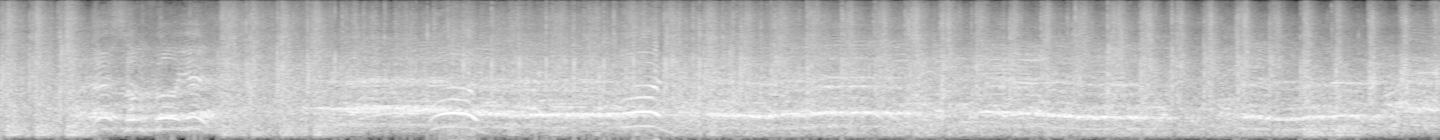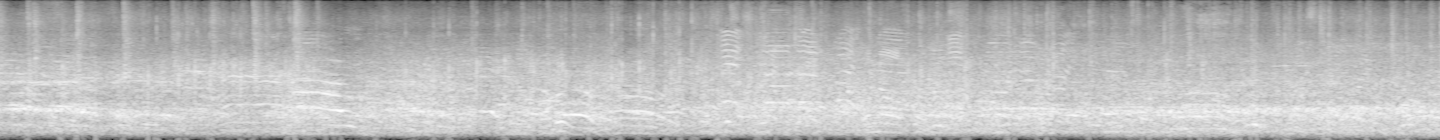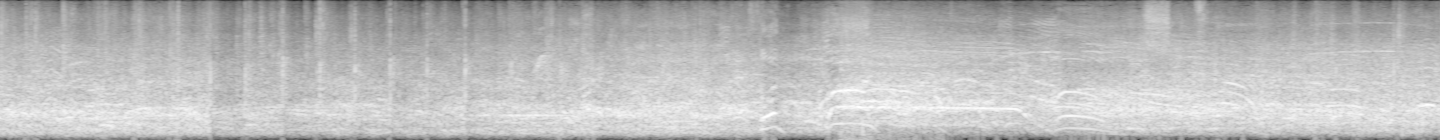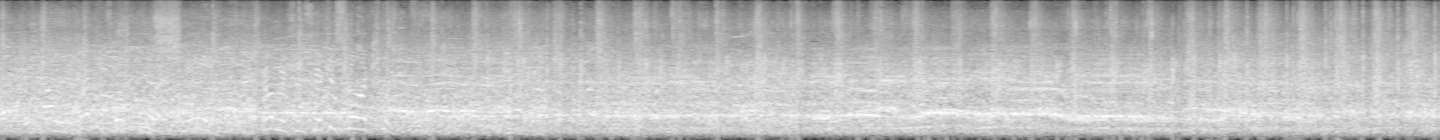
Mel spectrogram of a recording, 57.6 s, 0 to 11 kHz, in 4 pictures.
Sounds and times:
Crowd: 0.0 - 57.6
Speech: 43.6 - 47.1.

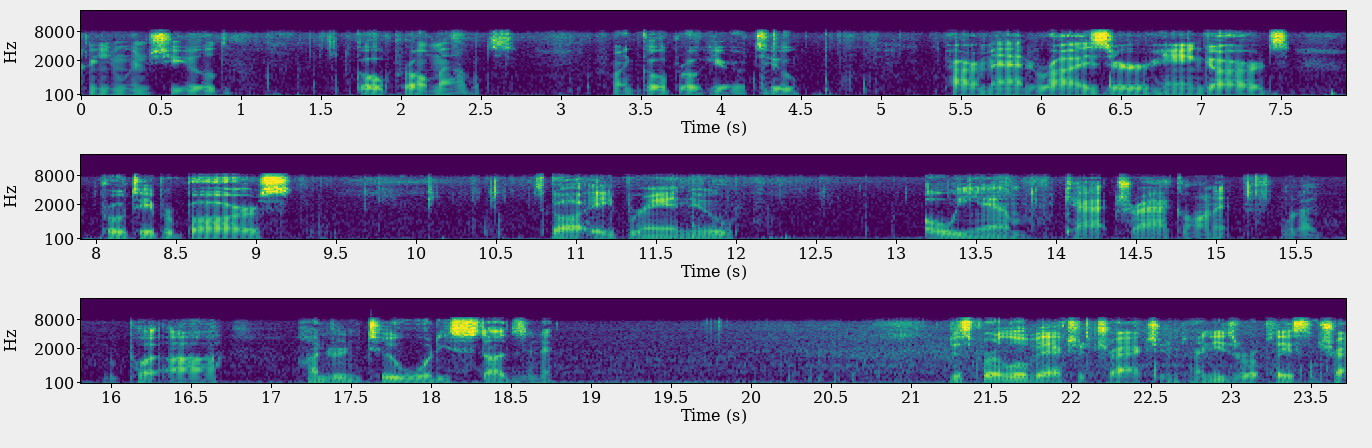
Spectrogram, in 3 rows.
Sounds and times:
Speech: 0.0 - 1.0, 1.7 - 2.7, 3.3 - 4.5, 5.4 - 9.3, 10.8 - 12.0, 13.2 - 18.8, 21.2 - 23.7.

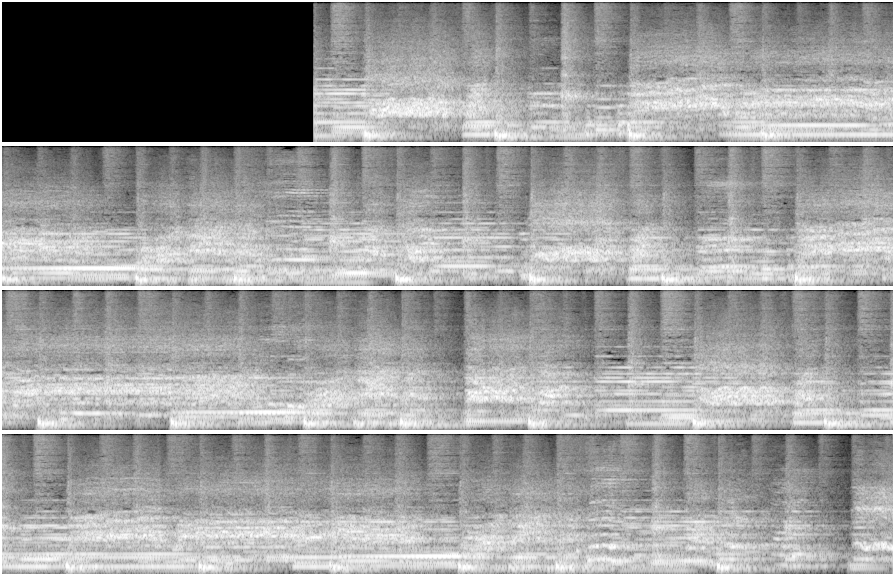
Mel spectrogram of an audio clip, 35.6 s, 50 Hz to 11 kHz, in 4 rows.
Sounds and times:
Choir: 3.6 - 5.2, 6.3 - 15.7, 16.8 - 23.8, 24.7 - 26.4, 27.4 - 33.0, 33.6 - 35.6.

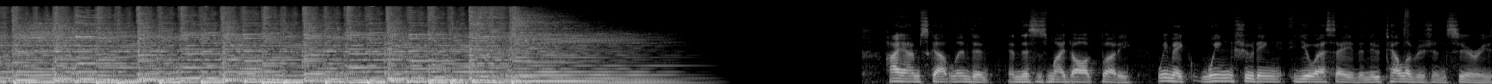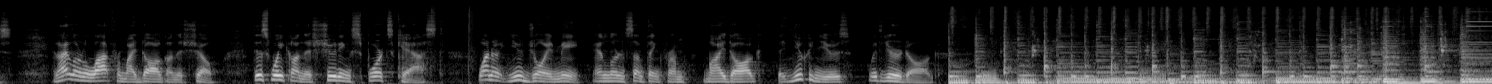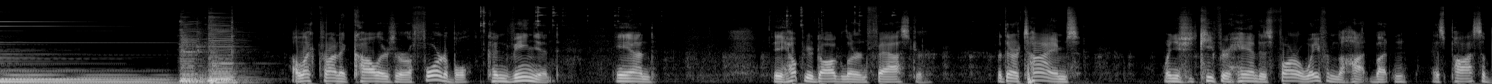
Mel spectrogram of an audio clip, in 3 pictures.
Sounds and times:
Music: 0.0 - 7.3, 24.4 - 32.7
Speech: 8.9 - 24.3, 32.8 - 35.4, 36.0 - 36.4, 37.6 - 39.2, 39.8 - 40.7, 41.5 - 44.7.

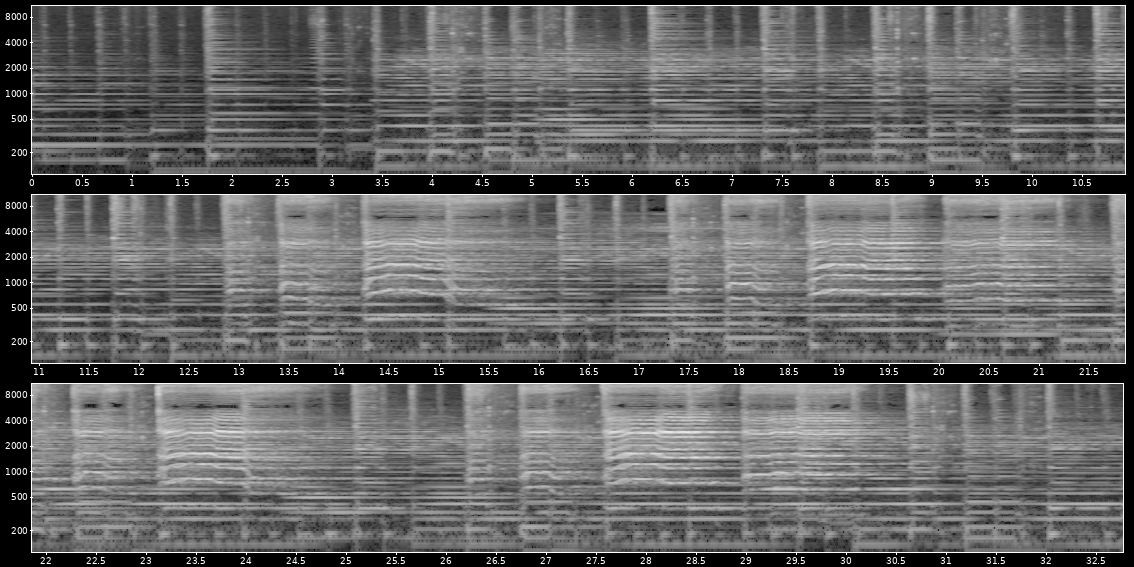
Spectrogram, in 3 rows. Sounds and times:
Music: 0.0 - 32.7.

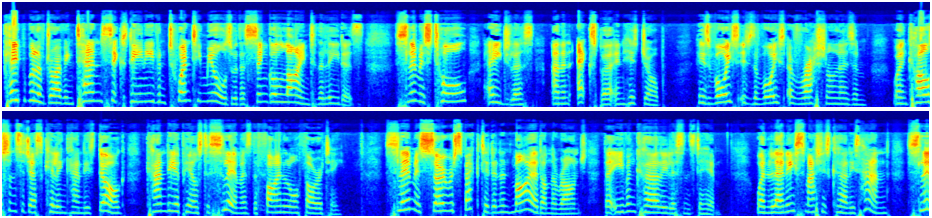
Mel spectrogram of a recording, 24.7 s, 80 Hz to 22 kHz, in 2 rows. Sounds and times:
Speech: 0.0 - 24.7.

